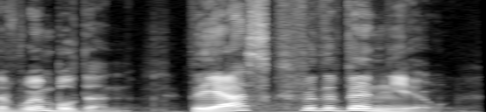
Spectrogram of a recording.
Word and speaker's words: Wimbledon: away from you Reed I'm I'm informed that you very clearly said Wimbledon not Wimbledon a few moments ago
